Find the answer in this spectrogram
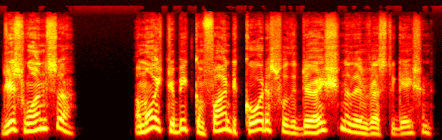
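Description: A man doing a crisp young Australian-accented lieutenant. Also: high-pitched, lively intonation, fast talker, dark tone, no echo, clean studio sound, pitched above the performer's own voice. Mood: respectful. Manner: crisp and respectful, answers with "sir".

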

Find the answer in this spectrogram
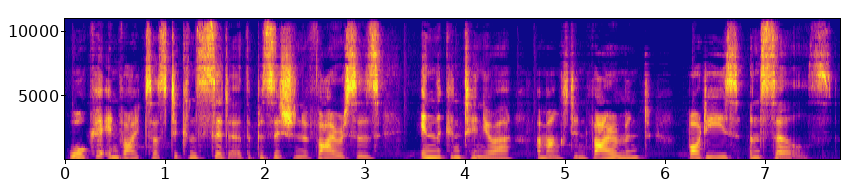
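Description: Lowish-voiced woman introducing a podcast.

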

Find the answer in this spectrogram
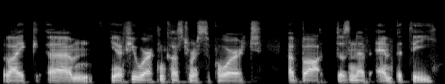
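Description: A man's voice: low voice, moderate pace, no echo, lo-fi sound. A man being interviewed, explaining things in an informal, conversational way with a lot of filler phrases like "you know". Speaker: interview guest, tech product executive.

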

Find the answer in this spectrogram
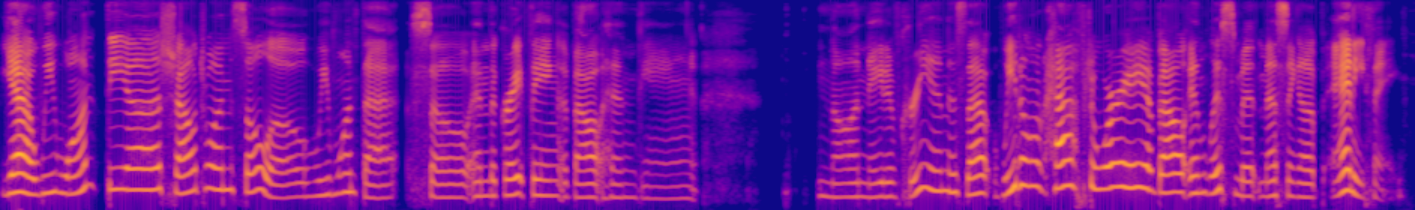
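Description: A young woman co-hosts a podcast in a casual, upbeat way, handing out shout-outs and plugs. Her voice is smooth and clear and sits a little high. The sound is dry and close to the mic. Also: expressive, slow pace, dry recording. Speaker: podcast co-host. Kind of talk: casual chat.

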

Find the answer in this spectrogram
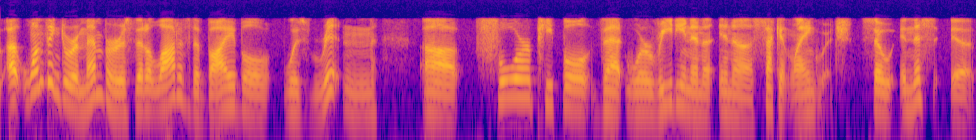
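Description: A man's voice: medium pitch, no room sound, narrow, tinny audio. A man explaining as a guest scholar in an interview, in a teacherly way, often checking in with "right?". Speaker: guest scholar, professor of scripture.

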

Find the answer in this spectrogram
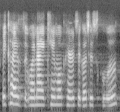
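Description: A woman's voice: fairly high pitch, flat delivery, normal speed, in a large hall, lo-fi sound. A young Jamaican woman with a slight American influence, a singer talking casually and animatedly in an interview with many fillers and restarts. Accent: Jamaican, with some American influence. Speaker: dancehall singer, guest.

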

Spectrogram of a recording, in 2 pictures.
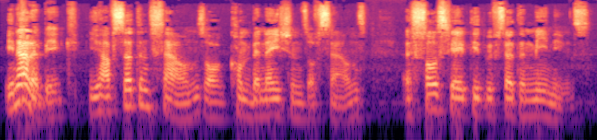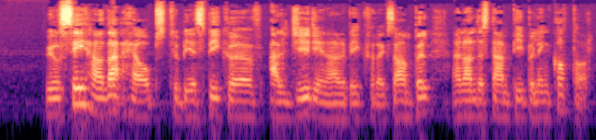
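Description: A man teaching a one-on-one language lesson, patiently explaining and spelling out sounds slowly. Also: on the low side, slightly rough. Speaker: Arabic teacher.

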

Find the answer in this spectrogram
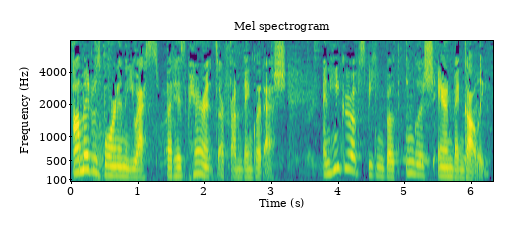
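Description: A woman reporter narrates a radio news feature in a clear, measured manner. Her voice sits a little low for a woman. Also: sing-song. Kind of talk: news report with field interviews.

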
